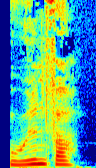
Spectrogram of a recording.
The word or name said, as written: udenfor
